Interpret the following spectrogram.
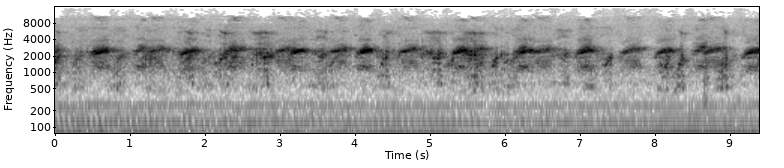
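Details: Frog chorus on an evening at Lac de Sabatte, France, a yearly event at the lake; grating croaks follow one another steadily, about two per second, several frogs overlapping above a low hum.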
